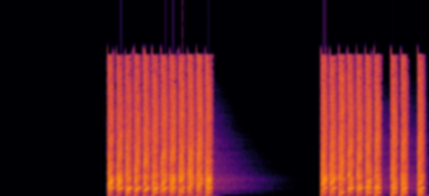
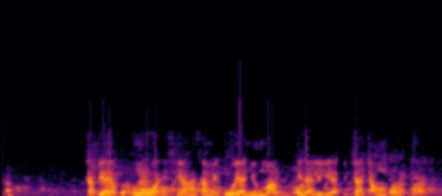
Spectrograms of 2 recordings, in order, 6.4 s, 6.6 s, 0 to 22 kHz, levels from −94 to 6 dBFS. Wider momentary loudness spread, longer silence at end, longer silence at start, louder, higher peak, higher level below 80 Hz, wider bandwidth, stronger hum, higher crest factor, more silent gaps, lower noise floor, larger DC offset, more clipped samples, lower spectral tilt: second, 3 LU vs 8 LU; about the same, 0.05 s vs 0.1 s; first, 1.6 s vs 0.1 s; first, -11 LUFS vs -14 LUFS; about the same, 0 dBFS vs 0 dBFS; first, -38 dBFS vs -54 dBFS; first, 17.5 kHz vs 4.5 kHz; neither; about the same, 16 dB vs 14 dB; neither; first, -88 dBFS vs -56 dBFS; neither; neither; second, 0 dB/octave vs -9.5 dB/octave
